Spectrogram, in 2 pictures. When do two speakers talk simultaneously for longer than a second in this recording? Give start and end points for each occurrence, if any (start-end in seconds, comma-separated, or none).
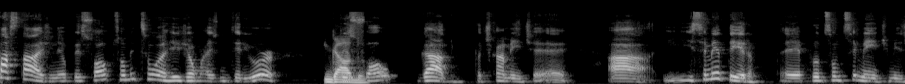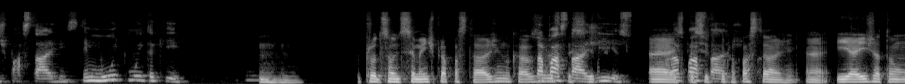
14.4-16.5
